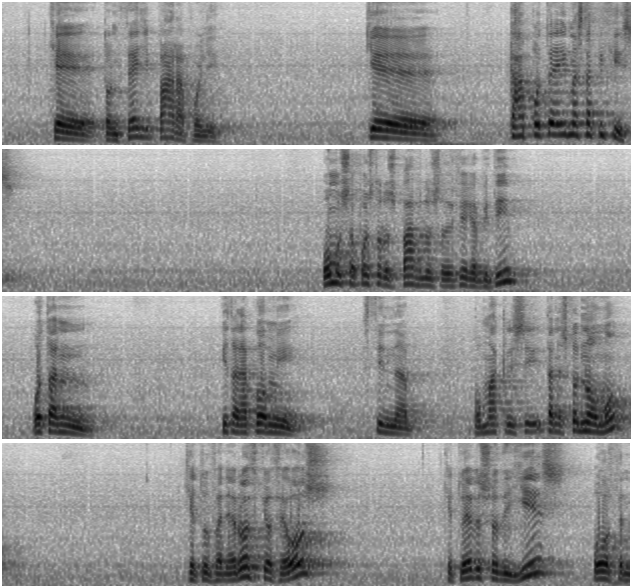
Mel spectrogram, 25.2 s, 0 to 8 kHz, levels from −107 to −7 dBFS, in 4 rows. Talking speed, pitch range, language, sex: 80 wpm, 130-195 Hz, Greek, male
